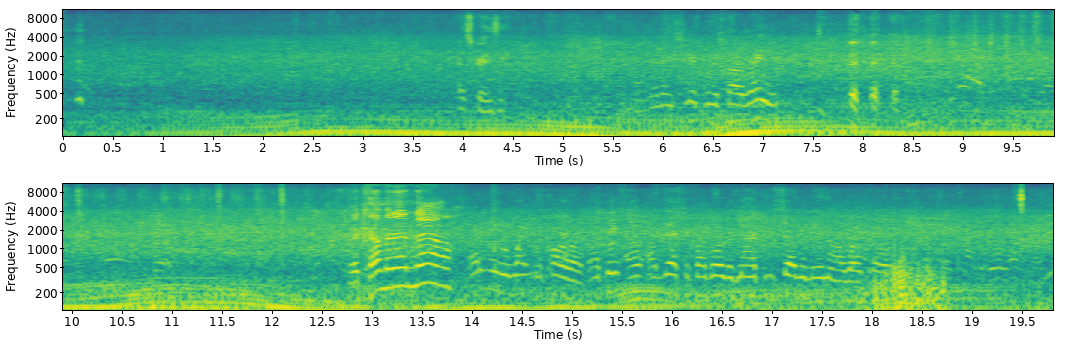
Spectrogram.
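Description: Car engines rumble as cars drive slowly past.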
